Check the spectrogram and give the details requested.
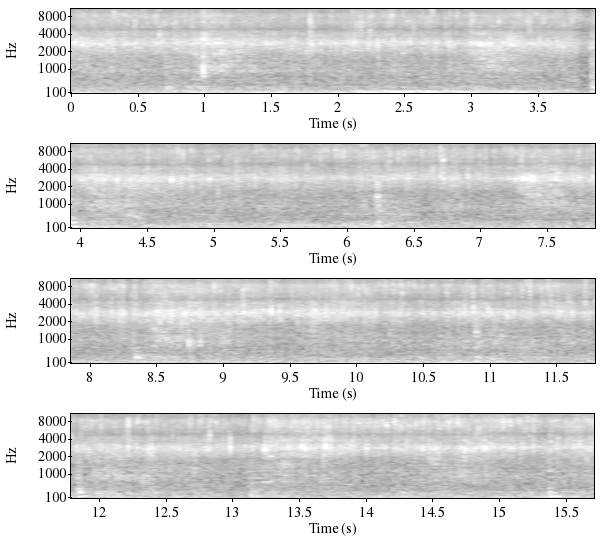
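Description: Chicken pieces frying in hot oil in a pan, sizzling steadily.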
